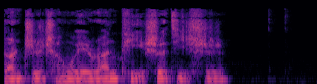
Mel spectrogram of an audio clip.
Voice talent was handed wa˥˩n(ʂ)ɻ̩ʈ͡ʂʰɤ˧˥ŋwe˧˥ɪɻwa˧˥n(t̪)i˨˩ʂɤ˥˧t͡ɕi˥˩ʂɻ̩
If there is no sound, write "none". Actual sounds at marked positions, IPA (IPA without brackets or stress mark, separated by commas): ʈ͡ʂ, t̪ʰ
